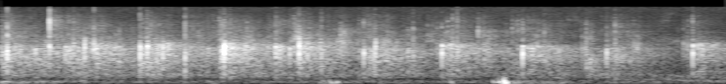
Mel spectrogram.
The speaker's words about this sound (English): Everyone, a round of applause.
